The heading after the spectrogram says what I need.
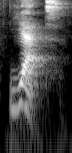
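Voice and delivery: plain reading voice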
